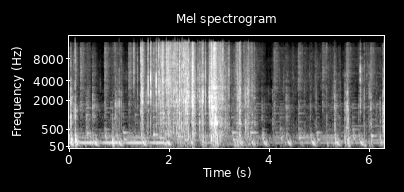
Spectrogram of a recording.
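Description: A foil trading-card pack wrapper being crinkled and torn open, loudest from about one and a half to three seconds in, over background music.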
